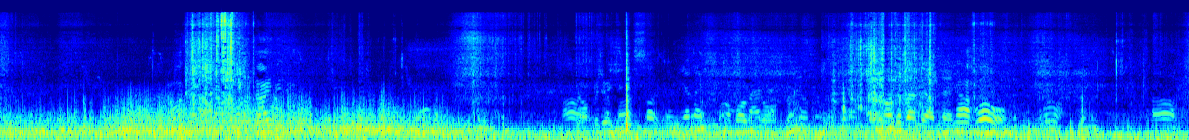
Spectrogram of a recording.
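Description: A shovel scrapes and strikes against stones.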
